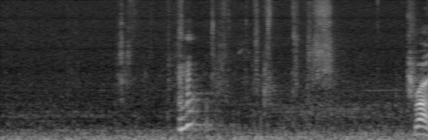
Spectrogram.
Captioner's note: female chuckles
